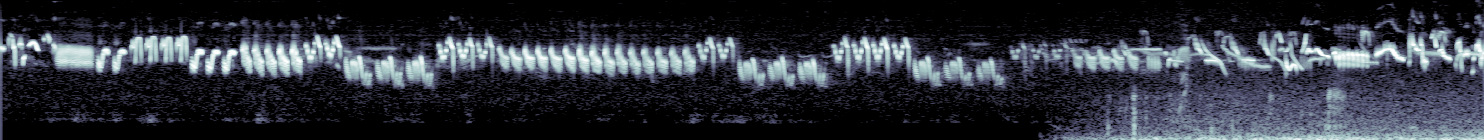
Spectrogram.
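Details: Eurasian skylark (Alauda arvensis) pouring out a long, rapid, chattering warble of high ticking trills and chirps. Low rumbling wind or handling noise joins in the last few seconds.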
